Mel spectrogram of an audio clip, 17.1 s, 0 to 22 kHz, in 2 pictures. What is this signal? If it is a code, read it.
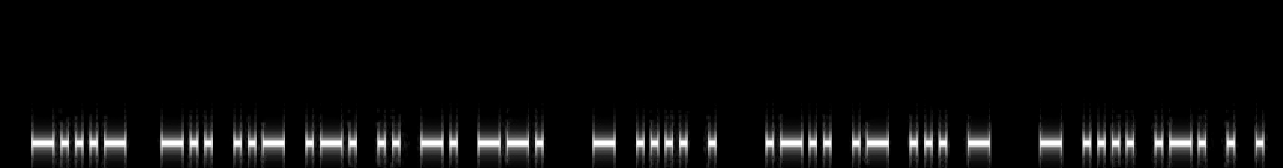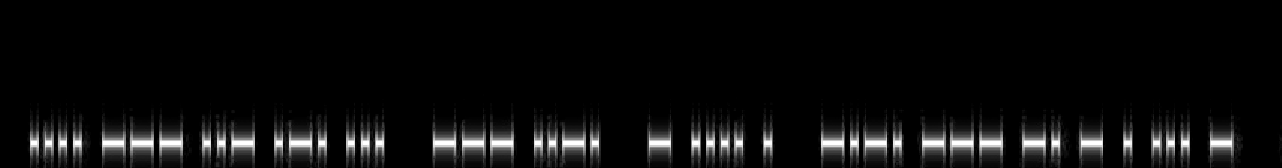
Morse code, heard as a keyed tone, about 25 wpm, 600 Hz. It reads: <BT> DURING THE LAST THREE HOURS OF THE CONTEST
